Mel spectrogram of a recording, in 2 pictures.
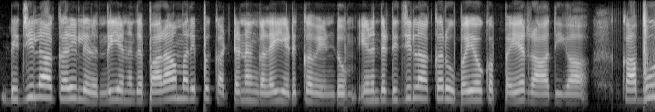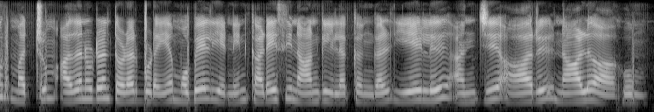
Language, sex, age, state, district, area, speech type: Tamil, female, 18-30, Tamil Nadu, Madurai, urban, read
